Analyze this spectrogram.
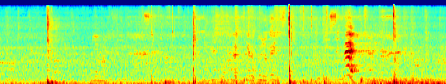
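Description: A football is kicked with sharp thuds in a large echoing hall.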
